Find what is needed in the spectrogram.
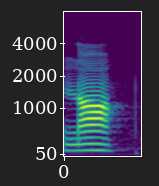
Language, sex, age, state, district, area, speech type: Assamese, male, 30-45, Assam, Biswanath, rural, read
